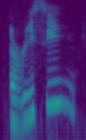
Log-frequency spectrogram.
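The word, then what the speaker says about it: Aerisi: the risi kalinoff indeed arisi like a Reese's cup like the little candies okay the name is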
